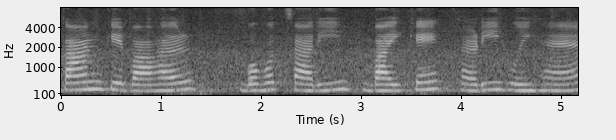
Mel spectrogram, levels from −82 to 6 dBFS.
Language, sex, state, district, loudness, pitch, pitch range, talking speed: Hindi, female, Haryana, Jhajjar, -19 LUFS, 220 Hz, 210-240 Hz, 105 wpm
